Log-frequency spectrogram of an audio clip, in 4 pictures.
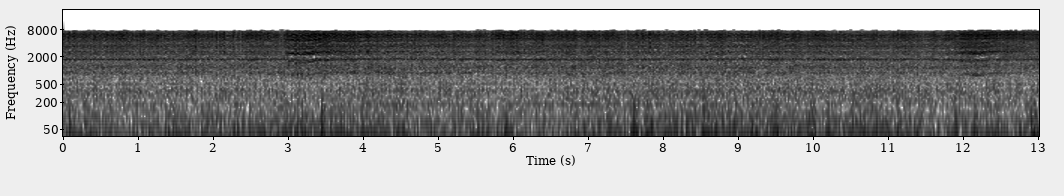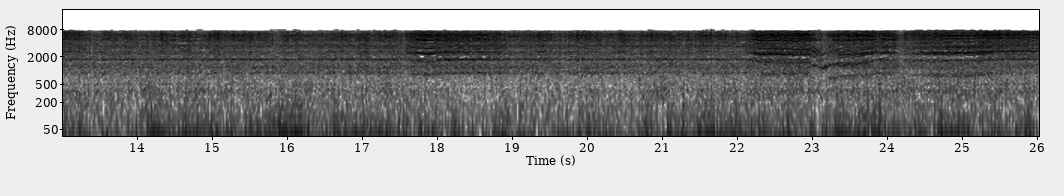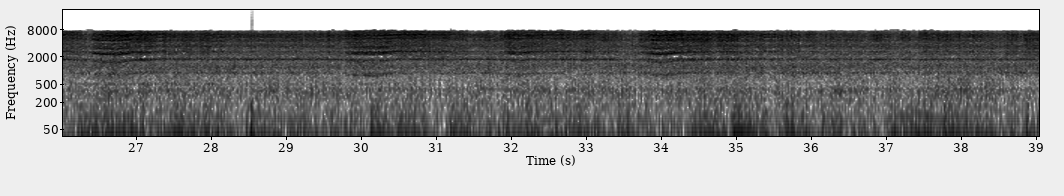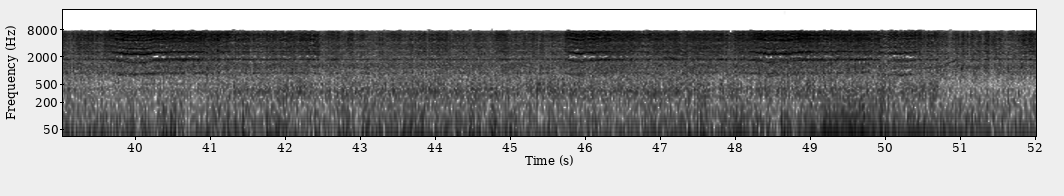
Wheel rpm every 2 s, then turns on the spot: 230, 230, 230, 230, 230, 230, 230, 230, 230, 230, 230, 200, 220, 230, 230, 230, 230, 230, 230, 230, 230, 230, 230, 230, 230, 230.
none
